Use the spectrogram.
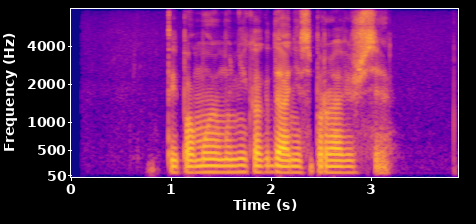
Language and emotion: Russian, neutral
